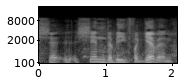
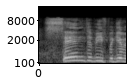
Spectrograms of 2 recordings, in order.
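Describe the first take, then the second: First: The word begins with a sh sound. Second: The word begins with a clear s sound. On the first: The speaker calls it wrong. "Not in order for shin to be forgiven" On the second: The speaker calls it right. "pronounce that S"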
